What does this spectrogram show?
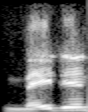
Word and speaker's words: Maiden: know and then you your name pronounced maiden or mad I just want to make sure m m yes yes Maiden I think like a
